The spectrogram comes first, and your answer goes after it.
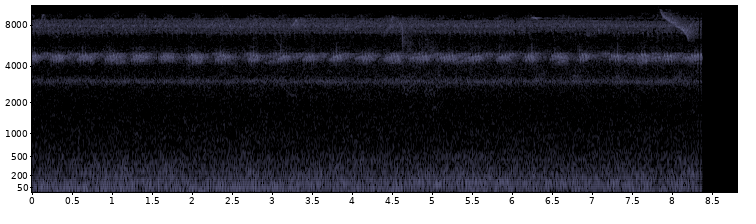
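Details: Chorus of cicadas in summer woods, a constant shrill whine in several overlapping high tones holding steady for about eight seconds before cutting off abruptly to silence, low background noise beneath.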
